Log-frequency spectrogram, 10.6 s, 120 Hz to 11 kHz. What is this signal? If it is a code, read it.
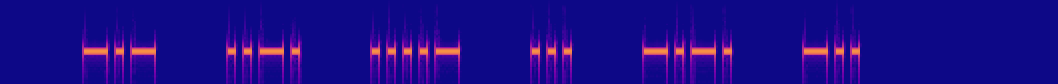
Morse code, heard as a keyed tone, about 16 wpm, spaced as for 9 wpm, 700 Hz. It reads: KF4SCD
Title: USA Call Signs - 6 Characters - 3x Character Spacing - 15wpm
